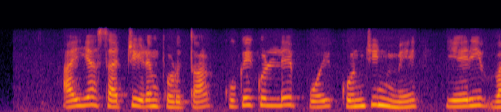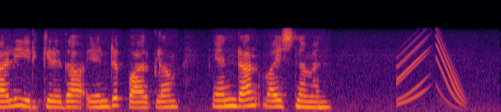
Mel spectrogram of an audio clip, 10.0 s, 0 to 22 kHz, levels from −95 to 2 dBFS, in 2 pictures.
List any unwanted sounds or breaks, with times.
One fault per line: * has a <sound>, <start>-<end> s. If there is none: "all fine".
* has a chirp, 9.0-9.7 s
